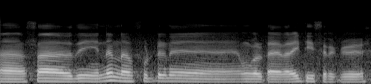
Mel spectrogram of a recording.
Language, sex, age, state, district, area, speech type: Tamil, male, 18-30, Tamil Nadu, Sivaganga, rural, spontaneous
